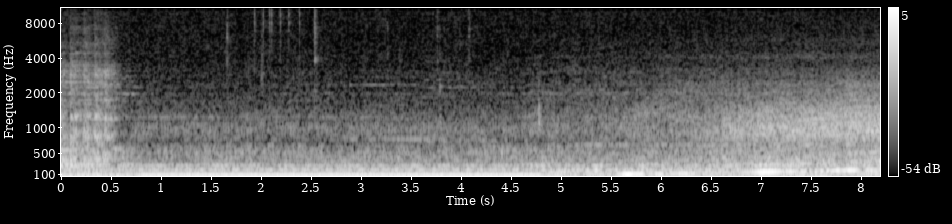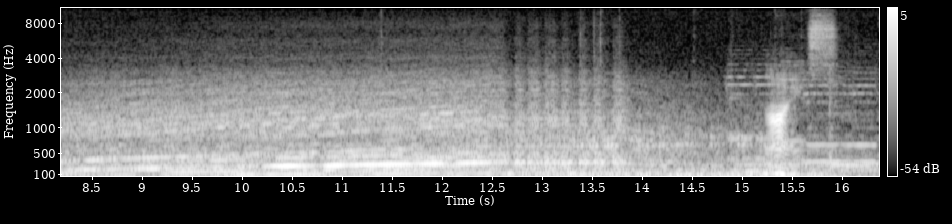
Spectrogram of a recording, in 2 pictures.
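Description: A Jensen Interceptor replica engine in the Automation car game, run with the second muffler removed, idles low and steady, then revs and climbs in pitch over several seconds before settling, with a voice talking over it.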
